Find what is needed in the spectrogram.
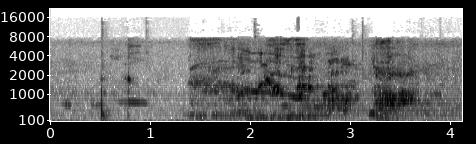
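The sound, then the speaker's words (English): A cat in a voodoo queen's lair growls in a low, rough, drawn-out rumble that swells and wavers for a few seconds, after a couple of faint clicks and a brief murmur. “Growling.”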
